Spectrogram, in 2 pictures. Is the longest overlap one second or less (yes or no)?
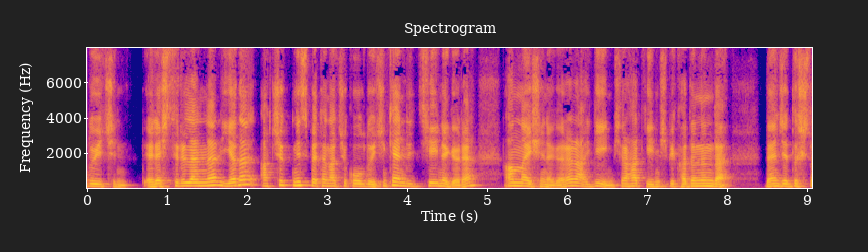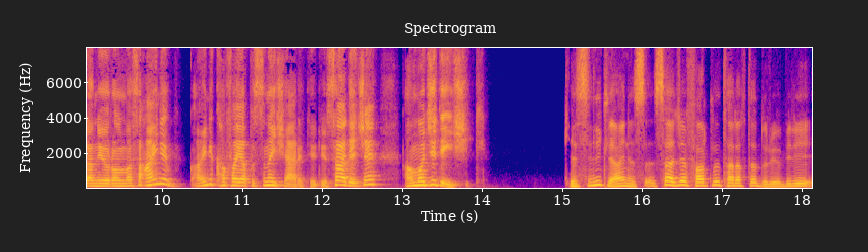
yes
